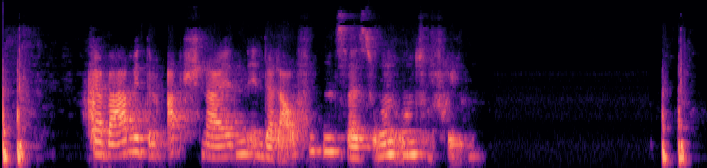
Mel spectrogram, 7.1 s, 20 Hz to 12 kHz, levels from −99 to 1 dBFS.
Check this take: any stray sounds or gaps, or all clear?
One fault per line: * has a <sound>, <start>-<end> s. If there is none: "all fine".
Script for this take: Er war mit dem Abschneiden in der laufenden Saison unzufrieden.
all fine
